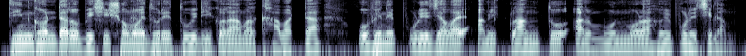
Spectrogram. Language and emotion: Bengali, sad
